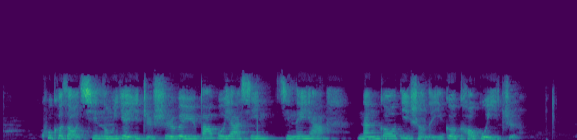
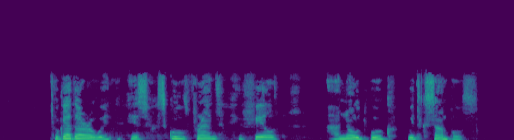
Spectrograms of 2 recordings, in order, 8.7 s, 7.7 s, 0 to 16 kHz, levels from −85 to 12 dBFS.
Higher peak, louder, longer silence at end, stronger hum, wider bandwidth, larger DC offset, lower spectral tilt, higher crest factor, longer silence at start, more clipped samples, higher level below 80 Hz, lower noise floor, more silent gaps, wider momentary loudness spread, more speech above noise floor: about the same, -6 dBFS vs -8 dBFS; second, -27 LUFS vs -24 LUFS; second, 0.35 s vs 0.6 s; neither; about the same, 8 kHz vs 8 kHz; neither; second, -2 dB/octave vs -5.5 dB/octave; about the same, 22 dB vs 18 dB; about the same, 0.65 s vs 0.75 s; neither; second, -70 dBFS vs -62 dBFS; second, -61 dBFS vs -86 dBFS; neither; second, 12 LU vs 16 LU; second, 33 dB vs 62 dB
